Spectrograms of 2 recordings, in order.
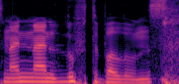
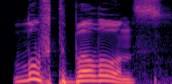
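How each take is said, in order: First: Said in the usual way. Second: Mock Russian accent. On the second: Streamer joking about the German song, mock Russian accent. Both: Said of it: "I don't know why I did a Russian accent".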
